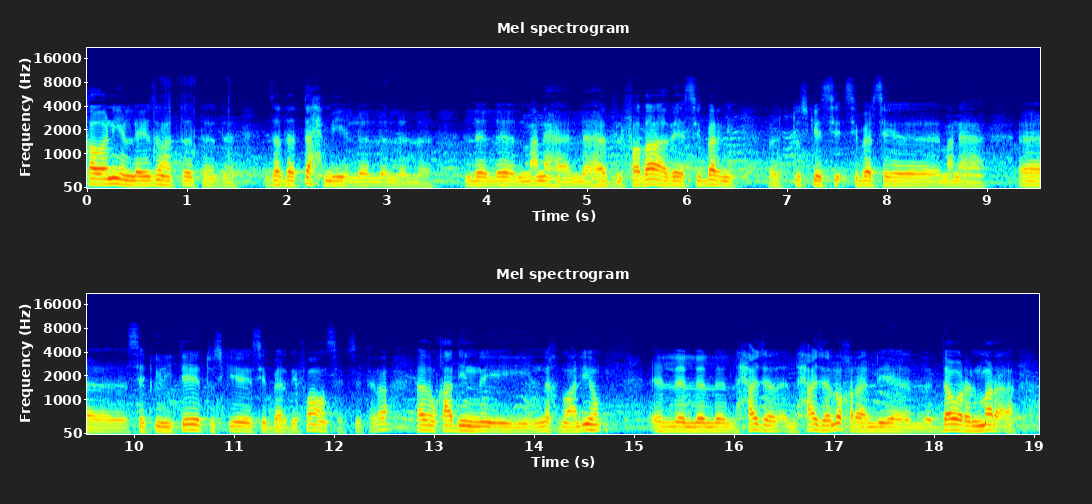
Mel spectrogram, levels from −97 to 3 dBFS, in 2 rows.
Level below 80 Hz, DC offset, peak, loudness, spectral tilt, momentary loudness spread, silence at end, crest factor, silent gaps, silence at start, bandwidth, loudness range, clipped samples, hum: -66 dBFS; under 0.1%; -8 dBFS; -25 LUFS; -11 dB/octave; 13 LU; 0 s; 18 dB; none; 0 s; 5 kHz; 4 LU; under 0.1%; none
